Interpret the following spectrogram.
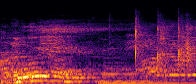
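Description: The end of a gospel song: a man's voice sings out over a held low note from the accompaniment, and hand claps begin near the end.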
